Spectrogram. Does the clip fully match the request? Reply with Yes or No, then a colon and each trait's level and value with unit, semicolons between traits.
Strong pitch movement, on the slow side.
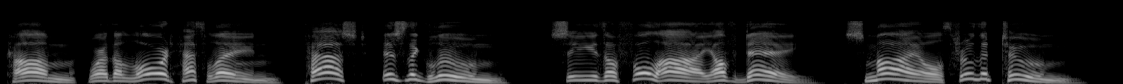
Yes: wide, 8.5 semitones; slow, 105 wpm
